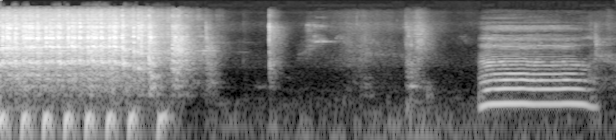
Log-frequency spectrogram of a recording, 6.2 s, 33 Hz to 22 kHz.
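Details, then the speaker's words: Long-parked 1986 Honda Fourtrax 125 single-cylinder ATV, before carburetor cleaning: the starter turns it over steadily at about three and a half even thumps a second but it never catches; spark present, pilot jet clogged. "let's see if it even turns over it does turn over great cool"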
